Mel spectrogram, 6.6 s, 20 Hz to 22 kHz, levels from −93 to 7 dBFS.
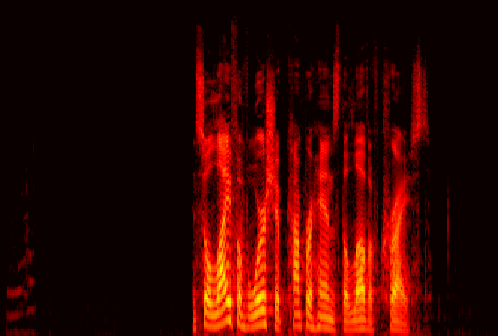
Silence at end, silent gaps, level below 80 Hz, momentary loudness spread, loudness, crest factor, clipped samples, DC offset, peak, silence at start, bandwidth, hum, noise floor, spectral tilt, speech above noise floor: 1.05 s; none; -74 dBFS; 11 LU; -30 LUFS; 22 dB; under 0.1%; under 0.1%; -10 dBFS; 2.55 s; 13.5 kHz; none; -88 dBFS; -5 dB/octave; 58 dB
